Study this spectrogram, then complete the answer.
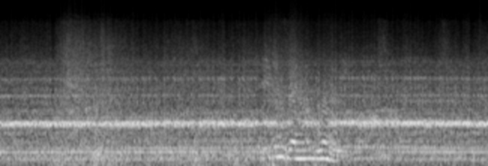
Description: This New Flyer had a very horrible screeching sound coming from the brakes or the transmission so turn down your audio so your ears won't suffer damage.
